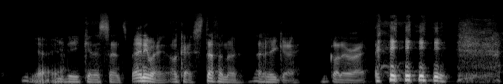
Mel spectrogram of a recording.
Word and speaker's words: Stefano: thanks for having me also it's pronounced stefano but no don't worry yeah don't worry because uh there's not a single english native speaker pronounce my name correctly sorry stephanie yeah much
